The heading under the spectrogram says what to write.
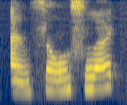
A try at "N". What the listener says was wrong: না এটাতে ঠোঁট খোলা থাকবে দেখি জিহ্বাটা উপরে তালুর সাথে লাগবে এই যে দেখো জিহ্বাটা এখানে লাগাবে দেখি জিহ্বাটা উপর দিকে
